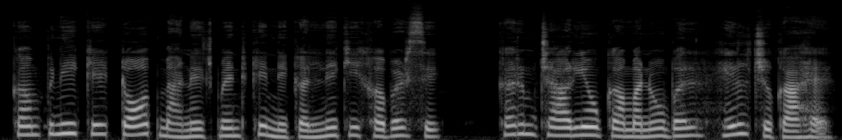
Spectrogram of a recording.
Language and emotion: Hindi, sad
